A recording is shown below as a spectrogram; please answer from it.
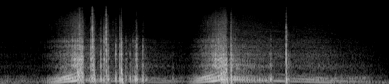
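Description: Combustion engine revving in two strong bursts, each rising sharply in pitch with rattling clatter before dropping away, loud and close, no voices.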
